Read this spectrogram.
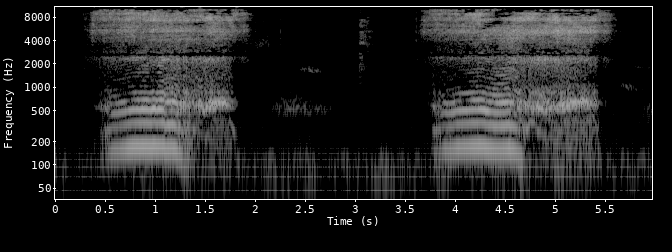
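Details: Snoring: two loud, rattling, buzzy snores on the in-breath, about three seconds apart, with quiet breathing between them.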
